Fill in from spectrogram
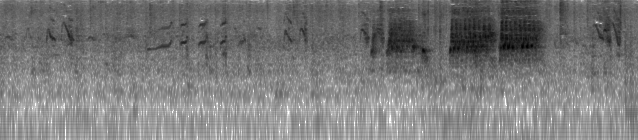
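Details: Farm Cochin chickens in cages: quiet background clucks give way to a run of loud, rough squawking calls lasting about two seconds, mixed with rustling.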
